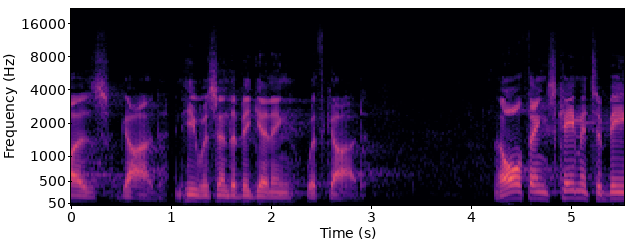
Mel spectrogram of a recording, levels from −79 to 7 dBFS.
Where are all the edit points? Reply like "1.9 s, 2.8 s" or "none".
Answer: 1.0 s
